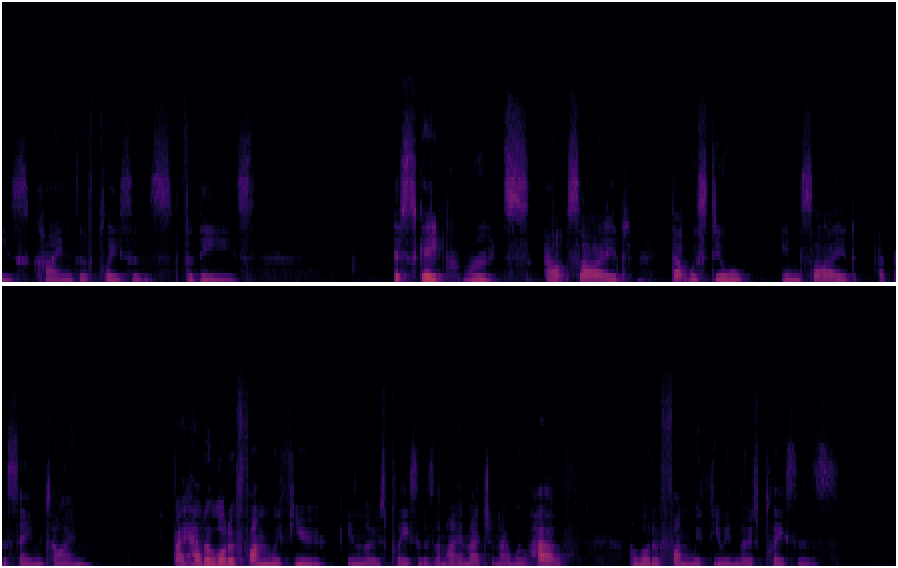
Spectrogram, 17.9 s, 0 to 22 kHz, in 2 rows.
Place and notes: Chickens, hedgehogs, foxes, trees, Leeds
Leeds, UK, 8 March 2011, 14:41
